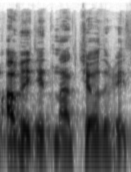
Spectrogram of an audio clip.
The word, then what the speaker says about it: Abhijit Nagchaudhuri: But if you want to take it up as a phonetic challenge, I'm Abhijit Nagchaudhuri.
